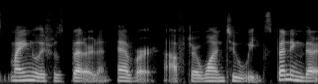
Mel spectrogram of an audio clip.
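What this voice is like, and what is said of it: Slight Eastern European accent. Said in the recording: “your accent is so funny... It's not the classic Eastern European tough, rough accent, but like people can sense it. Like native English speakers can definitely sense it.”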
